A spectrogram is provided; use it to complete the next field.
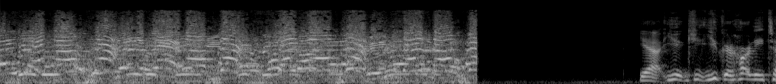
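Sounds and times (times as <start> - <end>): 
crowd of protesters screaming and chanting: 0.0 - 4.8
speech: 0.1 - 3.6, 6.4 - 7.7.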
